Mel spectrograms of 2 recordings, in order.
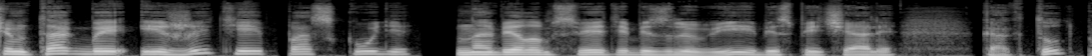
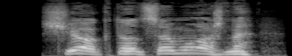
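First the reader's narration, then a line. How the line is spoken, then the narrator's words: Grumbling. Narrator (Russian): ворчала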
